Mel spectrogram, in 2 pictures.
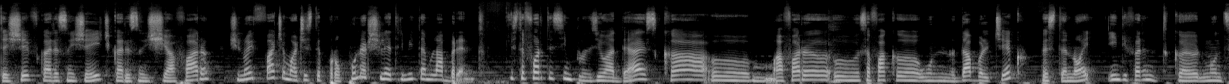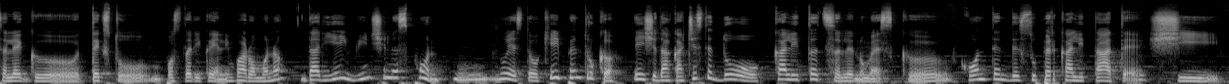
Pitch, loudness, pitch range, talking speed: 205 Hz, -23 LUFS, 170-240 Hz, 180 wpm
